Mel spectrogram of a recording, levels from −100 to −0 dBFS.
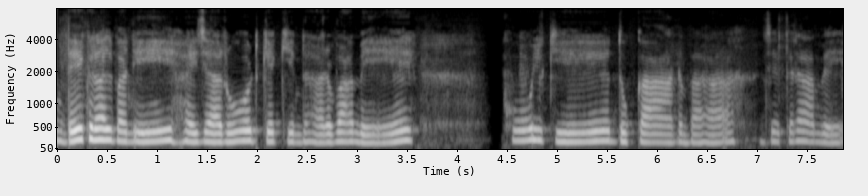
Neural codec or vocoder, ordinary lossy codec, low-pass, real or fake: codec, 16 kHz, 16 kbps, FunCodec, trained on LibriTTS, 50 frames a second; none; none; fake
